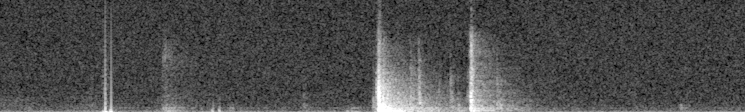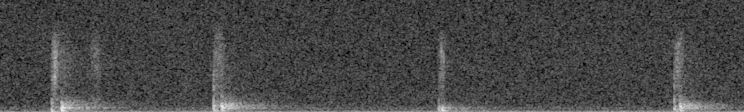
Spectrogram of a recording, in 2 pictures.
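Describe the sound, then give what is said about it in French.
A door swings shut with a heavy thump and a brief rattle, followed by a handful of softer, irregular thuds spaced out over the next few seconds. No one speaks. “Il ferme la porte et s'avance vers elle en titubant.”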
